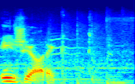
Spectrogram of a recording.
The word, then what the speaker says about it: Asiatic: Now both these words are used with the pronunciation sh and zh equally. In the American English, it's the zh sound as in measure that's used to pronounce it. So it becomes Asian and Asiatic.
